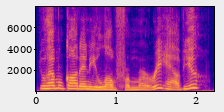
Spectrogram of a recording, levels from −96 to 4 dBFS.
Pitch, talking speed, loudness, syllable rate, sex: 230 Hz, 240 wpm, -15 LUFS, 6.2 syllables/s, male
